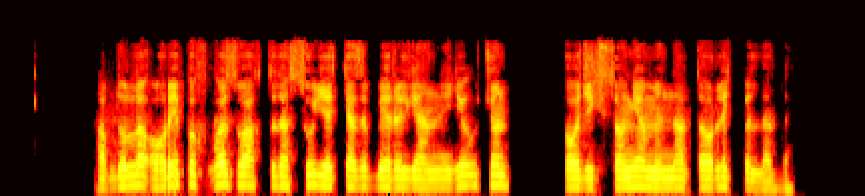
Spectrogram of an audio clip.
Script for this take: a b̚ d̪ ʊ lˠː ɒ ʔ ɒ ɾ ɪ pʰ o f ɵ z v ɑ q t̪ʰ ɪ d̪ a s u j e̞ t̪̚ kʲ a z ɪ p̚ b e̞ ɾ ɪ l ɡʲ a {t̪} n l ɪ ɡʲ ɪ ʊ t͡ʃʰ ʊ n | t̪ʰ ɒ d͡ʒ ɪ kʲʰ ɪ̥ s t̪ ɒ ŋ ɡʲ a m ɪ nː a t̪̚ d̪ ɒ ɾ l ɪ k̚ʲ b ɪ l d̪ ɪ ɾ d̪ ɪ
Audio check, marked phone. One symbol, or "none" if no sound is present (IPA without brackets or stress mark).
none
